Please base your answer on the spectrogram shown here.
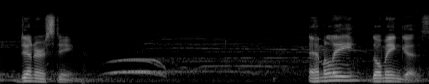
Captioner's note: audience cheering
